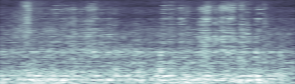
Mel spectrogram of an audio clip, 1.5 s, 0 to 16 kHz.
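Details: Mitsubishi Eclipse GSX with 250,000 miles, passenger-side wheel spun freely before the bearing replacement: steady gritty rumbling scrape from the worn wheel bearing; silent after the new bearing was fitted.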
